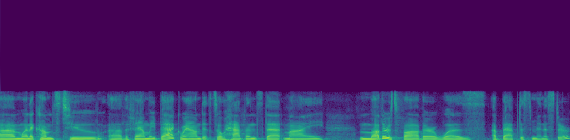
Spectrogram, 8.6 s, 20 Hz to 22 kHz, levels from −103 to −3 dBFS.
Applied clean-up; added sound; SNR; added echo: none; none; none; none.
